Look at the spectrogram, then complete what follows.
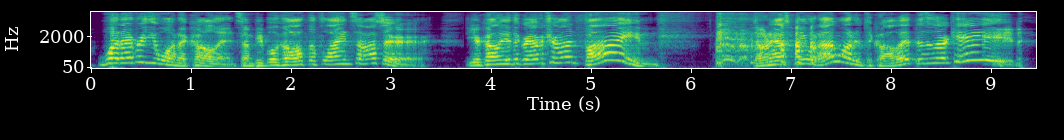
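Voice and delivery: Arcade voice. Acted. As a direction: play Arcade as a smug showman. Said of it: "And Arcade sort of says".

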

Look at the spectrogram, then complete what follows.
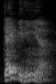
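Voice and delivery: caipirinha said the Brazilian way, high and loud: kai-pi-RI-nya; Brazilian Portuguese accent. Shown as a demonstration. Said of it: "say it in a real Brazilian way".

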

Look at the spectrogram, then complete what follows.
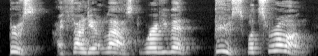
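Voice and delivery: high urgent professor voice; alarmed professor. Acted. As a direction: call out to him in worry. Bennett finds Bruce.

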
